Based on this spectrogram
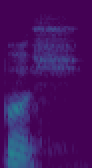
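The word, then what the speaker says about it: Busch: livin bush bush it's b-u-s-c-h but i feel like that's usually pronounced bush it's barbara stanwick and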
